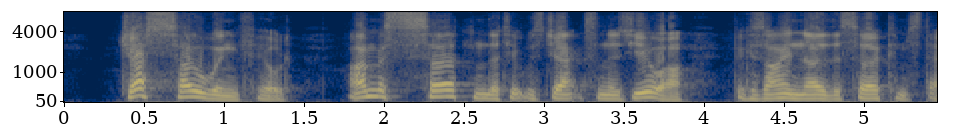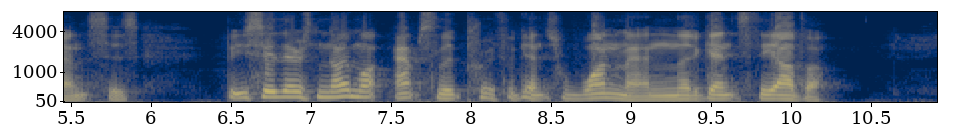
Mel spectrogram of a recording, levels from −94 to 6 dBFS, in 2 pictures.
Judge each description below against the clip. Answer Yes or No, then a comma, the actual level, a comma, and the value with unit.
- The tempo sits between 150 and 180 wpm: No, average, 190 wpm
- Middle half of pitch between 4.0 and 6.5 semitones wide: Yes, average, 5.0 semitones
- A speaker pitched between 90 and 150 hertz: Yes, medium, 140 Hz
